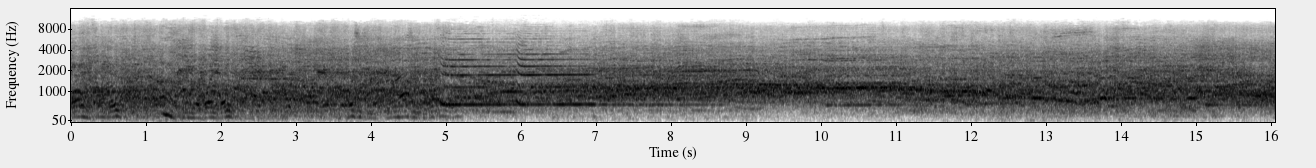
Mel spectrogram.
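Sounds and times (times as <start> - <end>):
spectators shouting and cheering: 0.0 - 16.0.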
